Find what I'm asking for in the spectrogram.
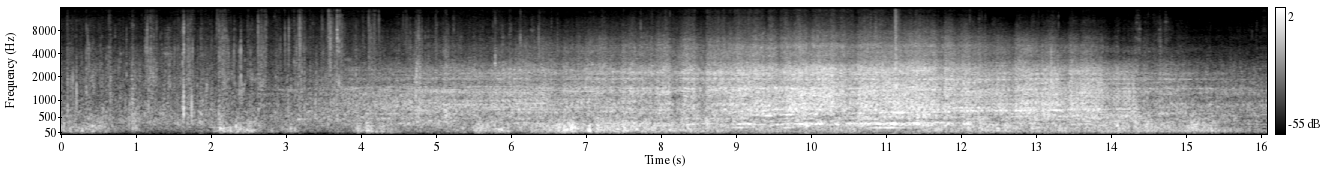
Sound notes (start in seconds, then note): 8.5 bus engine rumbling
